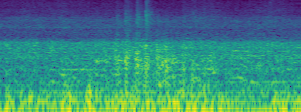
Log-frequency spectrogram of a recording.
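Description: Running noise of a suburban local train at speed, heard from inside the carriage: a steady rumble of wheels on rails, with a brief cluster of sharp clacks about two seconds in.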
